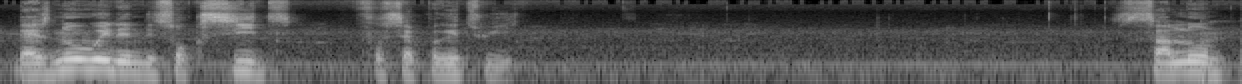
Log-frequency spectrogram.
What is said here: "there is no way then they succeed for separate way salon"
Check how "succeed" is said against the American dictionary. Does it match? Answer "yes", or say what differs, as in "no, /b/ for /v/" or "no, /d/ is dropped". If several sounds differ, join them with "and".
yes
